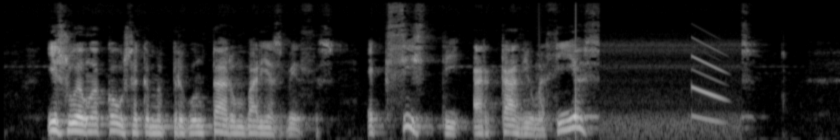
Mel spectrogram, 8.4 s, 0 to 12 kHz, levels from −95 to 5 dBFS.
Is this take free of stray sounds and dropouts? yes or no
no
